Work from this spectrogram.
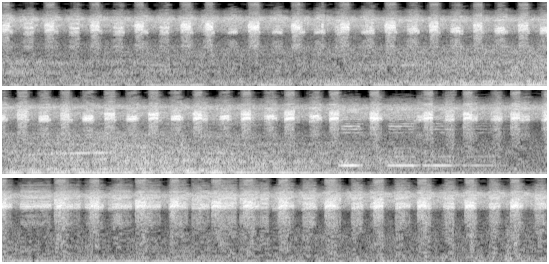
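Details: Cicada chorus from Provence: an intense, sizzling high buzz throbbing in rapid, even pulses throughout, while a faint low hum and a brief soft tone sit underneath in the middle.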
